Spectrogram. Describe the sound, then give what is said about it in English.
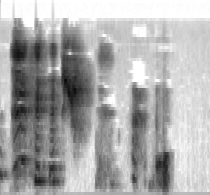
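A pet bird chirps and chatters in a few quick, raspy bursts, with short pauses between the calls and no other sounds around it. “Bird talks. Oh my god!”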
